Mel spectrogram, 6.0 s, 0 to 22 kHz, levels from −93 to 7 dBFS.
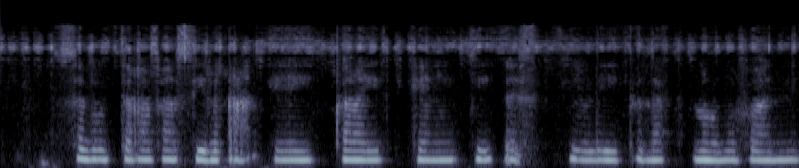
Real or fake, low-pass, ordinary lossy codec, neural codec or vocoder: fake; none; none; codec, 24 kHz, 0.9 kbps, WavTokenizer, medium speech release version 1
